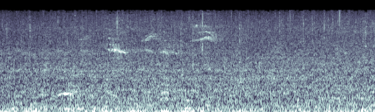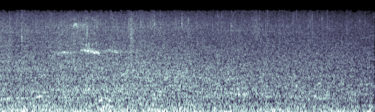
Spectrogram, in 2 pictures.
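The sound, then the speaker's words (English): Heavy rain pours down steadily on Avenida Paulista, the city's most famous avenue, in a dense, continuous hiss, with occasional faint chirps high above the wash of falling water. “Standing here, with the rain pouring down, it's hard to believe that this city, in the world's most water-rich country, is threatened by drought.”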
